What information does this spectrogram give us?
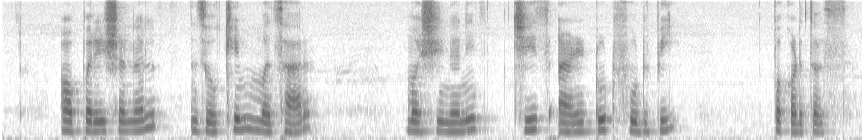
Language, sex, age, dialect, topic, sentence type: Marathi, female, 25-30, Northern Konkan, banking, statement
